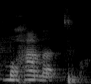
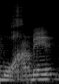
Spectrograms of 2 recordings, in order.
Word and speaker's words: Mohammed: Ai, s'ha de pronunciar Mohammed. Nosaltres sempre diem Mohamed, és Mohammed.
